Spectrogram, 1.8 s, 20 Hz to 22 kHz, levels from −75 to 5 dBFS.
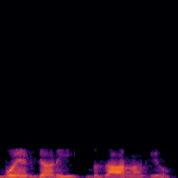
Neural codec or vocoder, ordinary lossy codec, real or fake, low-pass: none; Opus, 24 kbps; real; 3.6 kHz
